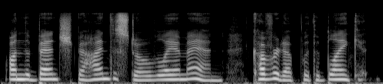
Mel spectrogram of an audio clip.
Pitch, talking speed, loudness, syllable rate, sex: 220 Hz, 220 wpm, -17 LUFS, 5.7 syllables/s, female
